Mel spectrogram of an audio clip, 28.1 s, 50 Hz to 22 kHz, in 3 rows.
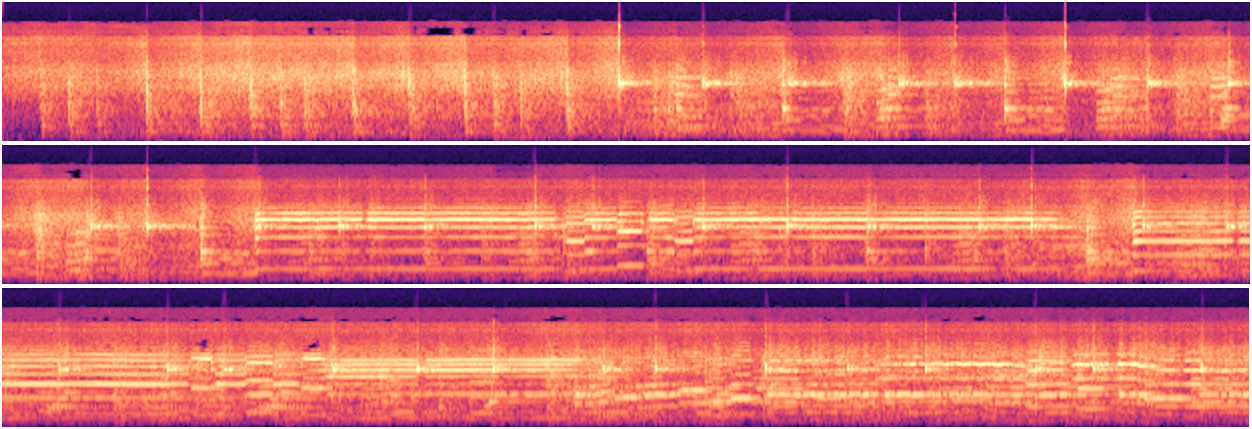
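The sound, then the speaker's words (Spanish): A Cuban jazz-style instrumental tune in an early Latin jazz style with a 1940s feel opens with busy, crackling percussion, then settles into steady, bright melodic lines over sustained harmonies at an even, moderate loudness. No one speaks. “esta rola obviamente ya nos trae una vibra más que es es cubana, ¿eh?”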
